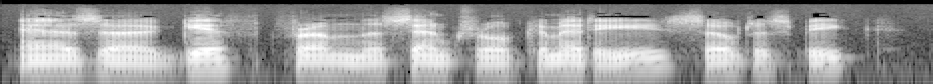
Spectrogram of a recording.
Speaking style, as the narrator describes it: said Trevise dryly

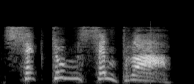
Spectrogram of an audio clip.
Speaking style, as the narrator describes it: shouted Snape

